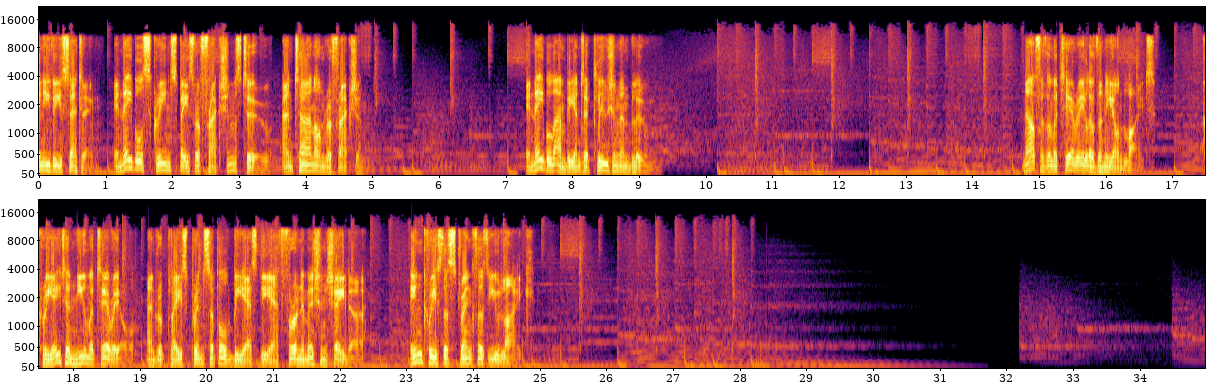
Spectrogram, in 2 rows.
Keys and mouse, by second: 0.8 click, 1.8 click, 3.1 click, 4.1 alt+a, 4.8 click, 5.4 middle click, 5.9 middle drag, 6.2 alt+a, 8.1 click, 9.7 click, 10.3-10.7 middle drag, 10.9 click, 12.4 h, 13.1 click, 17.4 click, 20.3-22.6 drag, 24.2-25.7 drag, 26.5 alt+a, 27.3-28.5 middle drag, 29.8 alt+h, 30.8 alt+a, 33.4 click.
